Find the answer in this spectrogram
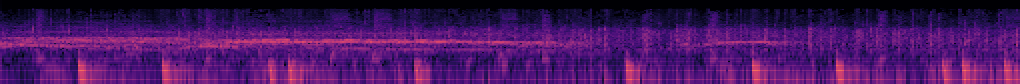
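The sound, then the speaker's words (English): A crowd cheers and applauds as a football player is brought onto a show with students. Loud, sustained clapping is mixed with whoops and shouts, then eases a little in the second half. “Make some noise for Jordan Richards.”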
